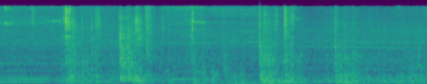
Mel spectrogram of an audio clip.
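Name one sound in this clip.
A plastic bin bangs and rattles as it is emptied and set down.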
